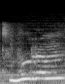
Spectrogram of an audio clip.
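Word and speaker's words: Wurmbrand: So go check out dietric bona and I actually want to give the proper name of Richard Vur. Vurum. Yeah, I said it right.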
